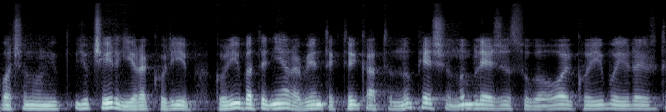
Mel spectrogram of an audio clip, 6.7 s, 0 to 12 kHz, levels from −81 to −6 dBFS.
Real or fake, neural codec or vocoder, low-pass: fake; codec, 24 kHz, 0.5 kbps, DualCodec; 10.8 kHz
